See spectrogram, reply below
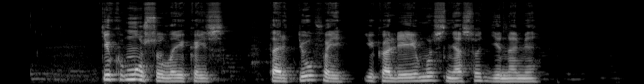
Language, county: Lithuanian, Panevėžys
